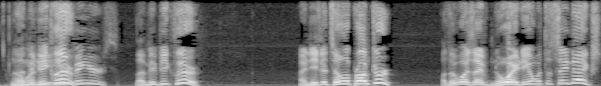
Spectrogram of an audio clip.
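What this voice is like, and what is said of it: Imitates another person's voice, Yogi Bear-like. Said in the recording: “my Barack Hussein Obama impersonation ... Sounds kind of like Yogi Bear. ... He sounds like Yogi Bear.”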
